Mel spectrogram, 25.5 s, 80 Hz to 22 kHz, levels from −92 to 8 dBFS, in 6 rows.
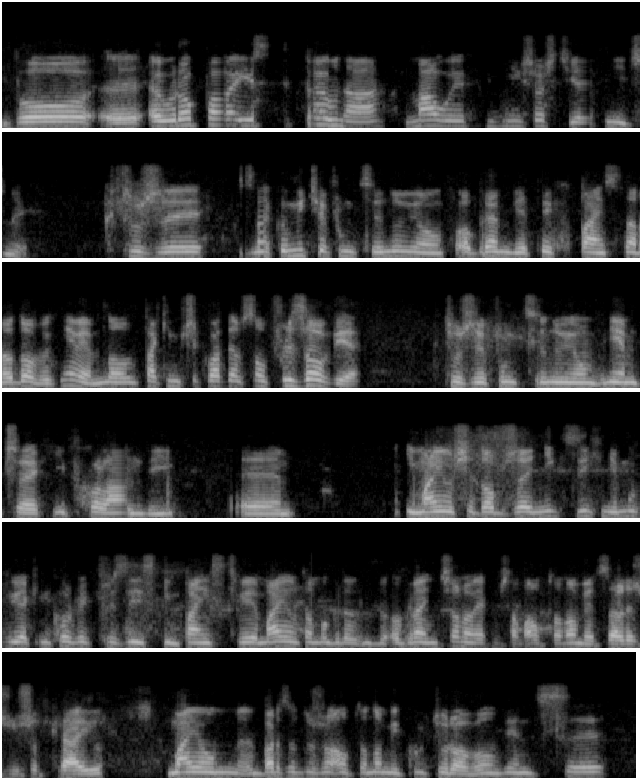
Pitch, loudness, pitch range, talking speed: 145 Hz, -29 LUFS, 135-165 Hz, 140 wpm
